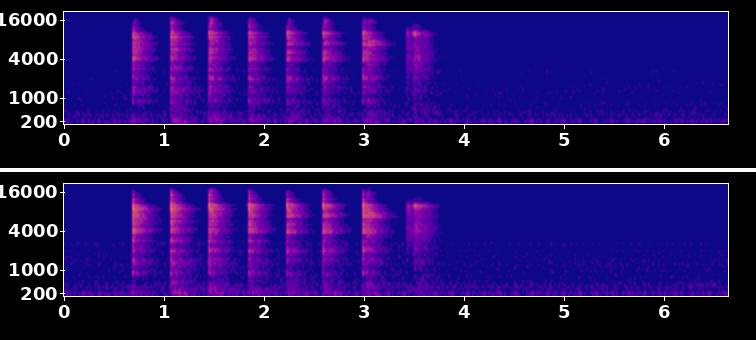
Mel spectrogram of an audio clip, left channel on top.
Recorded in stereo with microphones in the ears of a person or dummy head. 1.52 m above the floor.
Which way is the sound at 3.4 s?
25° left (ahead or behind).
